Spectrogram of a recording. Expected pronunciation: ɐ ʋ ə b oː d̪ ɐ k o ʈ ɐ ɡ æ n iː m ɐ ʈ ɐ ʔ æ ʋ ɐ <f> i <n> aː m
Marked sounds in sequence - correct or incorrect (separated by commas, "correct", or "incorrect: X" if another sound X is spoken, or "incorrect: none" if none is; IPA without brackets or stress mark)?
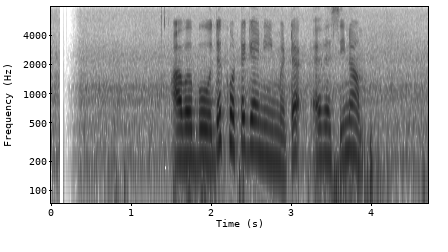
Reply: incorrect: s, correct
